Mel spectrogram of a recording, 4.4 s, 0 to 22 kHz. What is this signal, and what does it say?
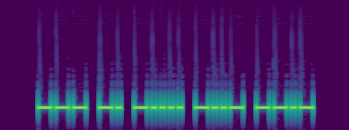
Morse code, heard as a keyed tone, about 22 wpm, 700 Hz. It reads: ON6XQ
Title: DXCC-100 Call Signs - 5 Characters - Repeated 2x - 22wpm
